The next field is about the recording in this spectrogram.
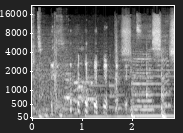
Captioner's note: chuckles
